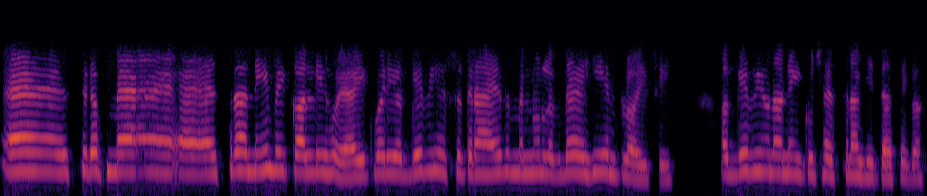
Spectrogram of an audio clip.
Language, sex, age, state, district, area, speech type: Punjabi, female, 60+, Punjab, Fazilka, rural, conversation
